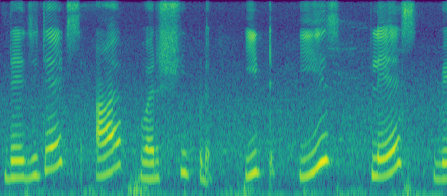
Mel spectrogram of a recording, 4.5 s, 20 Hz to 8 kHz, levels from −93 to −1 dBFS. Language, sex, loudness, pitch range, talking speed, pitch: English, female, -15 LUFS, 215-280 Hz, 95 wpm, 235 Hz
